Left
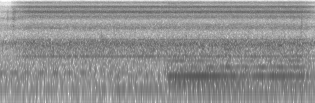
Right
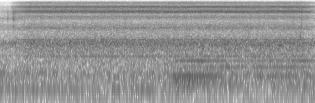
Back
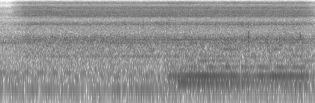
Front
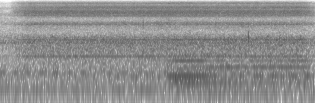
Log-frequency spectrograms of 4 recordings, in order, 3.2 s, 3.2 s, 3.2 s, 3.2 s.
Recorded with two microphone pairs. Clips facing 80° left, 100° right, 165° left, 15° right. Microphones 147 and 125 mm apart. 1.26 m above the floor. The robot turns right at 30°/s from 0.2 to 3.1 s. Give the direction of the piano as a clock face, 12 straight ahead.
10 o'clock.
